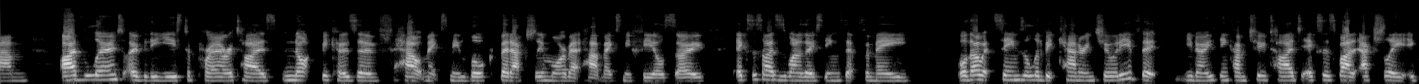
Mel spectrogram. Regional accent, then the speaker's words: Tasmania, Australia; moved away as an adult; also born or lived in London; now in Melbourne, Australia; I grew up in Tasmania, which was absolutely beautiful, but moved to Melbourne when I was 18 to study at university

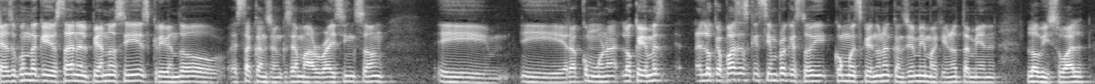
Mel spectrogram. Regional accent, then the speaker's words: Sonora, Mexico

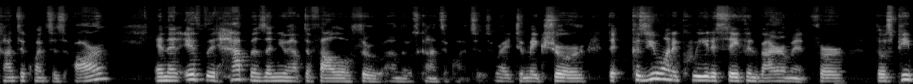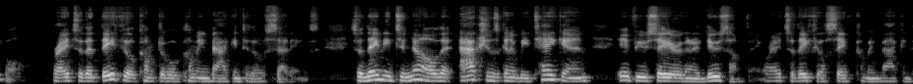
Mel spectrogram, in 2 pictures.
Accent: Chicago, Illinois, United States; I was born and raised in Chicago and we say you guys a lot

